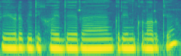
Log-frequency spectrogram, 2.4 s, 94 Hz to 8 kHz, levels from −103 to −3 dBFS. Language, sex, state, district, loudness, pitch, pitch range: Hindi, female, Uttar Pradesh, Saharanpur, -10 LUFS, 185 Hz, 180-185 Hz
